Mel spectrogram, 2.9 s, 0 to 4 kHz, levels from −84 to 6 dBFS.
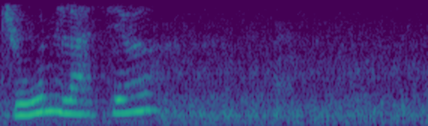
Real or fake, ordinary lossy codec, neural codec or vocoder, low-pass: fake; Opus, 16 kbps; codec, 16 kHz, 16 kbps, FunCodec, trained on LibriTTS, 50 frames a second; 3.6 kHz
